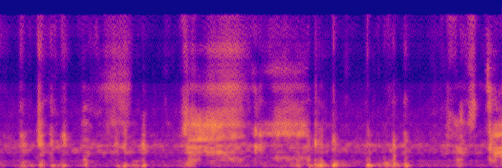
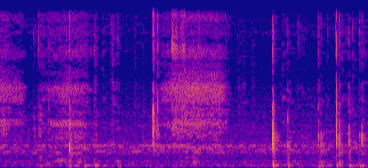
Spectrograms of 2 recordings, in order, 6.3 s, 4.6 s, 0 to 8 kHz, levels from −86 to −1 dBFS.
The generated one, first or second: first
